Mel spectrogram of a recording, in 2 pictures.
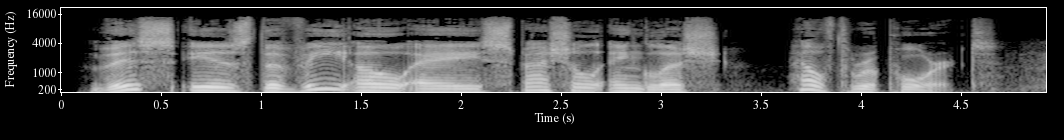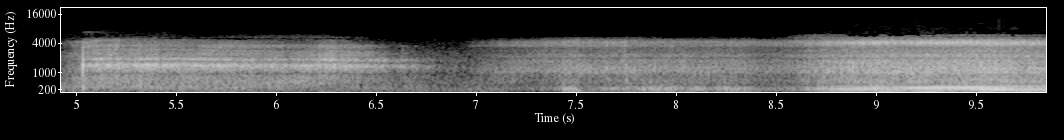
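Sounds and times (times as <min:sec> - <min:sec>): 
speech: 0:00.2 - 0:05.3
loud snoring: 0:05.0 - 0:09.8.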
